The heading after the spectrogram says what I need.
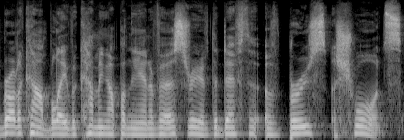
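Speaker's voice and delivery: normal talking voice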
